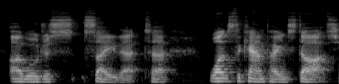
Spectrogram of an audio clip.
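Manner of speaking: ordinary talk, nothing marked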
